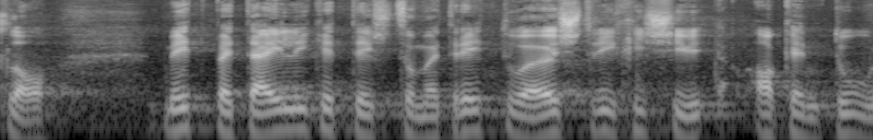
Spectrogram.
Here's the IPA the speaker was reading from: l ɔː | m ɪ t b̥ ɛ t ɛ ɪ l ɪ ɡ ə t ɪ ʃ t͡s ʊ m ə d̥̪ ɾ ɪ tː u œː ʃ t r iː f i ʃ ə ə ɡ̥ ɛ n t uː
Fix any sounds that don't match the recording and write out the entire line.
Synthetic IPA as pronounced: l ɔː | m ɪ t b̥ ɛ t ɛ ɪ l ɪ ɡ ə t ɪ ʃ t͡s ʊ m ə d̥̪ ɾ ɪ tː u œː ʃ t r iː χ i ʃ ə ɑ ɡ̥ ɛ n t uː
